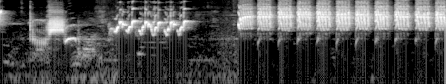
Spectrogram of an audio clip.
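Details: Asian pied starling in a filler-song recording meant to stimulate other starlings: a few mixed calls and a short twittering trill, then a long steady series of harsh grating notes about five per second.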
